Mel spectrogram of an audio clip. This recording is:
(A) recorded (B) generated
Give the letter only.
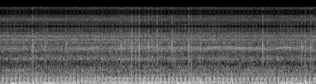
A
